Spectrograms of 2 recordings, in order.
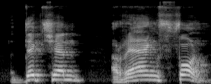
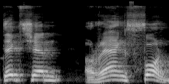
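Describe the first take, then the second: No difference in how they are said.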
